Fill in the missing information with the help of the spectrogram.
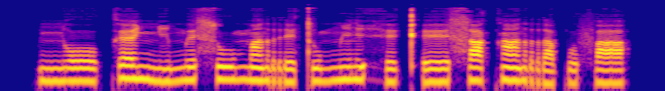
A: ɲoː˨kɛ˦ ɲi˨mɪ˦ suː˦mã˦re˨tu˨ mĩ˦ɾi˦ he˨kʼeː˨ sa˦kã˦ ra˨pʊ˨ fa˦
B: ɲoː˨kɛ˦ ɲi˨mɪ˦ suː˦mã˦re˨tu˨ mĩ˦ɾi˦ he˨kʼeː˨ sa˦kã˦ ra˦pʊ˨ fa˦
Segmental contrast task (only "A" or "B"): A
